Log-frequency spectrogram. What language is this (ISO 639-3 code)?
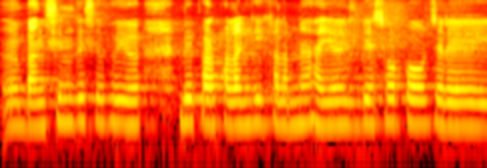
brx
